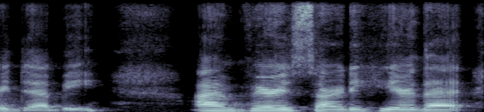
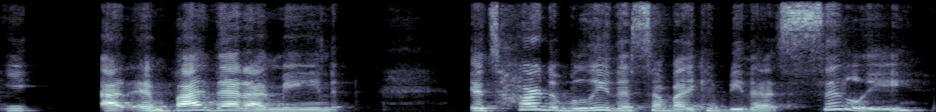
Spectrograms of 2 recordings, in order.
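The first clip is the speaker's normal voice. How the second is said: ordinary talk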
